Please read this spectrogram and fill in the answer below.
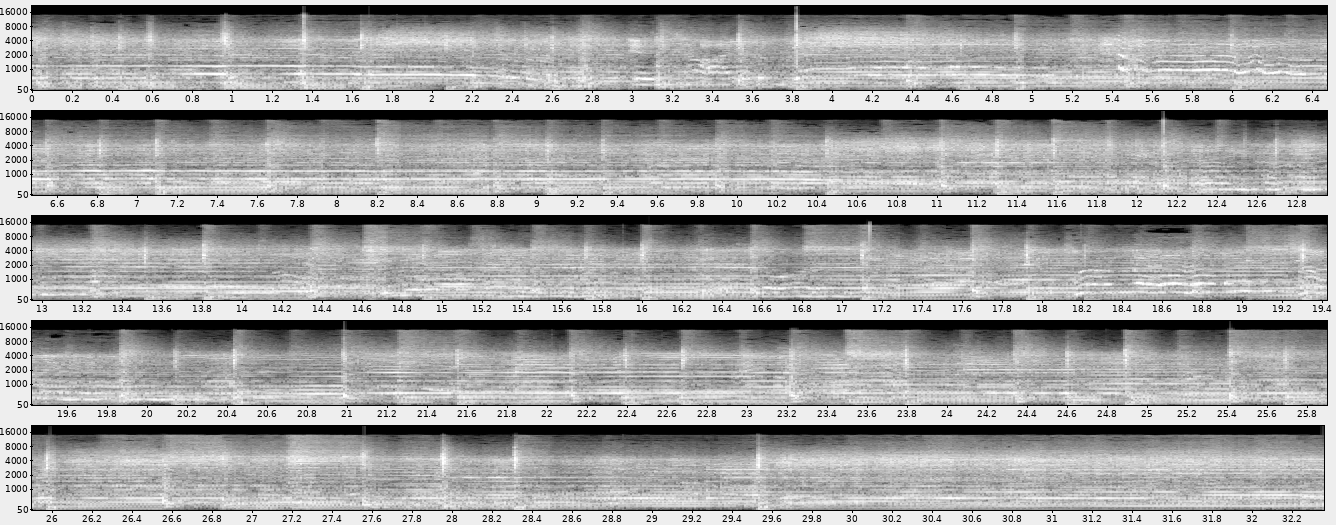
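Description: Live rock band playing: a woman singing over electric guitar, bass guitar and drum kit.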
